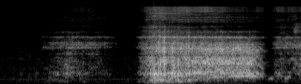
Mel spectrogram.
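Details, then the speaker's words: Deliberate breath in and a loud, rough breath out with a wet, gurgling quality, attributed to liquid in the lungs present since choking on a drink that went down the wrong pipe; voice also rough. "anyway there's water gurgling in my lungs it's been like that for almost ever since I choked on something"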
